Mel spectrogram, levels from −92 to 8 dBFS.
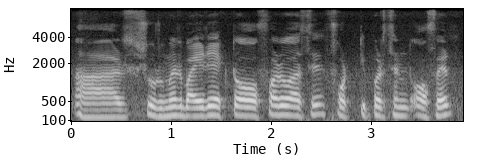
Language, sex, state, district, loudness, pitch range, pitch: Bengali, male, Tripura, West Tripura, -14 LUFS, 170-190 Hz, 180 Hz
